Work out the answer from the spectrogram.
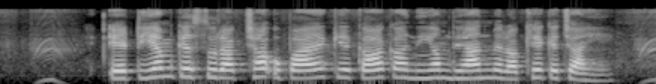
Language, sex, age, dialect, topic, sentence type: Bhojpuri, female, 18-24, Southern / Standard, banking, question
